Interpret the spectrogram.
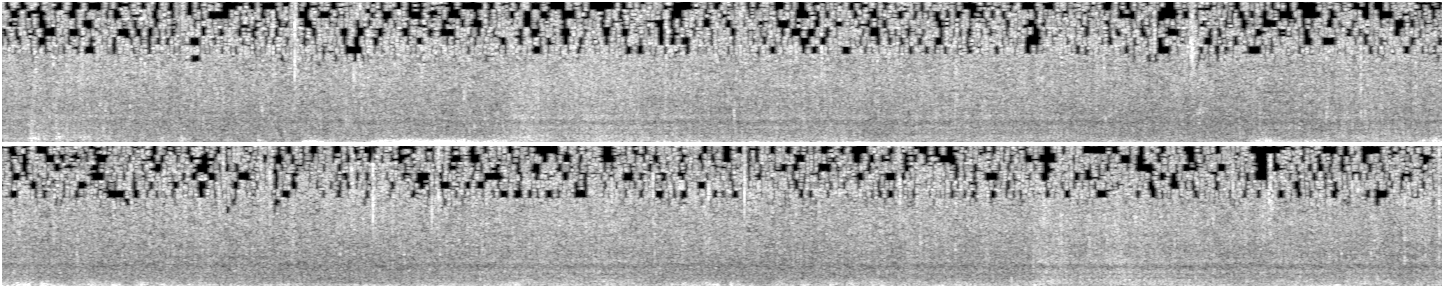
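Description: Steady heavy rain with low rolling thunder rumbles, the loudest about three to five seconds in and fainter ones around twelve and fifteen seconds.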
